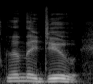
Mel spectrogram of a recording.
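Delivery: normal talking voice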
